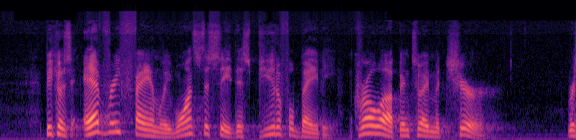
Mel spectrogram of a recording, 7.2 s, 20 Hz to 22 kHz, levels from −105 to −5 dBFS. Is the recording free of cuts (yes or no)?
no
